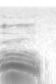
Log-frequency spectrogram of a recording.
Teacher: an M sound is a nasal because to say M, you have to kind of breathe out of your nose or breathe into into your nose.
